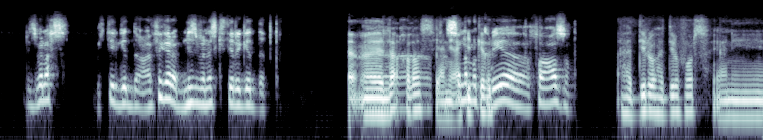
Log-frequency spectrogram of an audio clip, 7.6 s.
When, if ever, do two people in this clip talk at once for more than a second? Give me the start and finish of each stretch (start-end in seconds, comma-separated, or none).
3.6-5.0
